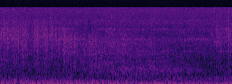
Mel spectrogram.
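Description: Artillery bombardment in Ground Control rolls on as a continuous low rumble of distant explosions, heavy and muffled, with no distinct separate blasts and no voices.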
